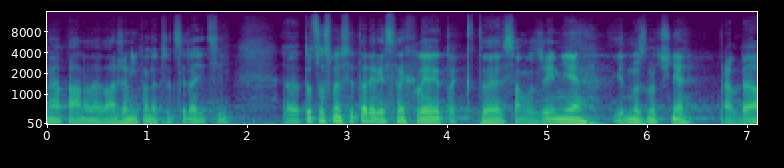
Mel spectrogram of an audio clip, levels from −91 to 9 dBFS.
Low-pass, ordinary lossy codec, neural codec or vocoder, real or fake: 14.4 kHz; Opus, 64 kbps; codec, 44.1 kHz, 2.6 kbps, SNAC; fake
